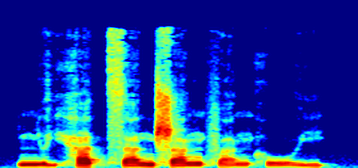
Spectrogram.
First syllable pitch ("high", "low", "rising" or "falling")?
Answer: low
